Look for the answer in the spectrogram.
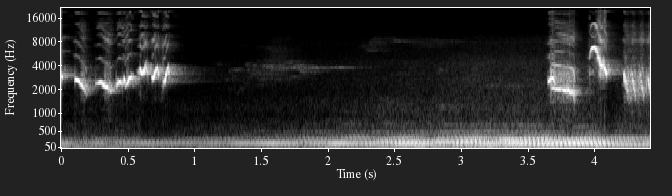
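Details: Orange-headed thrush at home in North Bali, singing in the morning to prompt and tutor other songbirds: a quick string of warbled whistles, then silence over a steady low hum, then another loud twisting phrase.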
